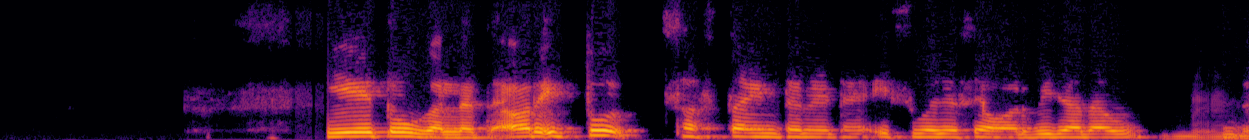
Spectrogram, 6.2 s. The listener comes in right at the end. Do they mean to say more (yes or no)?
yes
